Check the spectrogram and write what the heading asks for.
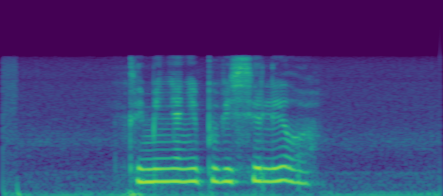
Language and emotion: Russian, neutral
